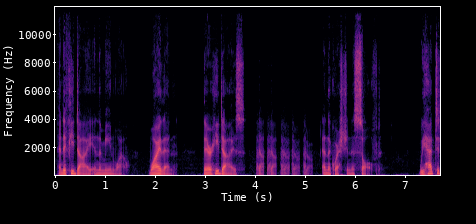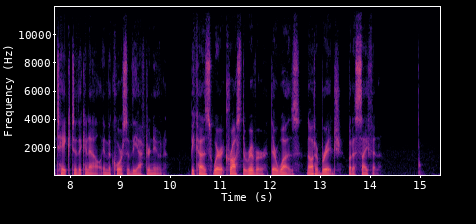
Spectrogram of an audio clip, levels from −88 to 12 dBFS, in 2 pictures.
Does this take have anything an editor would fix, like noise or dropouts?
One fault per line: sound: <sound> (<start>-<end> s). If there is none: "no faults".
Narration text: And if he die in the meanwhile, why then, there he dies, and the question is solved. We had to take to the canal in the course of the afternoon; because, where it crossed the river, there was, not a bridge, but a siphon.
sound: laugh (4.0-5.2 s)
sound: tap (15.0-15.1 s)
